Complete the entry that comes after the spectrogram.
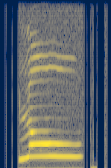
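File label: "lou1", Cantonese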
